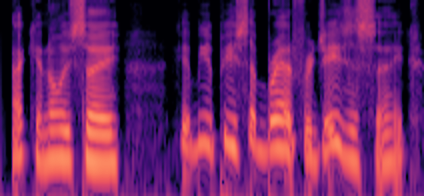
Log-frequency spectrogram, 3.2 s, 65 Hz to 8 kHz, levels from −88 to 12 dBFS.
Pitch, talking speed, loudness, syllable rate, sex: 180 Hz, 245 wpm, -20 LUFS, 6.6 syllables/s, male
